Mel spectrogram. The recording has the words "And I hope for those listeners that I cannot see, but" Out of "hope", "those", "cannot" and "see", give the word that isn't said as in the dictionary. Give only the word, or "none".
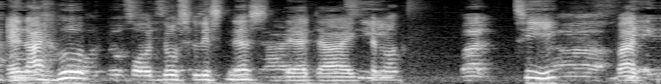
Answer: those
